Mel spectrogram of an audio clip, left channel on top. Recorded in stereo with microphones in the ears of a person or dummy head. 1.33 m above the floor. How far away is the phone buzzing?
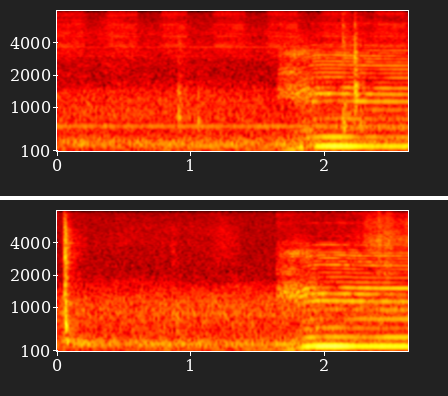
About 6.5 m.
